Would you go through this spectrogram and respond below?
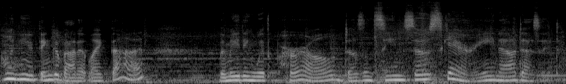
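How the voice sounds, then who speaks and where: An actress voicing a composed, mature woman mentor in a video game, calm and measured. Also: mid-range voice, lightly acted. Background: game soundtrack music.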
